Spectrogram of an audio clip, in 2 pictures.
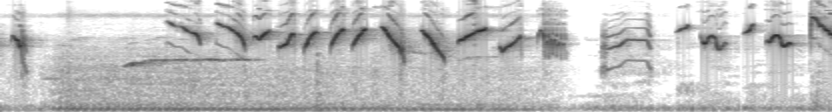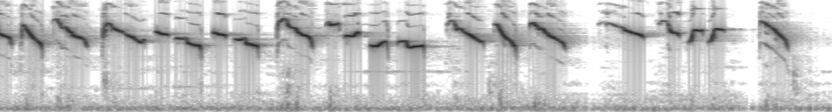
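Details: Wild white-eye song used as a master recording to stir and train young captive white-eyes: a rapid, high, varied twittering of sharp descending and rising notes, delivered in continuous chattering phrases with brief pauses.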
